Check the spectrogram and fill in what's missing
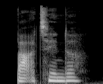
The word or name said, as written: bartender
